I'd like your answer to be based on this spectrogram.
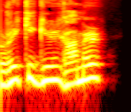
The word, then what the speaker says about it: Geerd Hamer: Busqué así en varios lados y en Alemania lo pronuncian como Ricky Gearhammer. Este, y bueno, él nació. Gearhammer.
